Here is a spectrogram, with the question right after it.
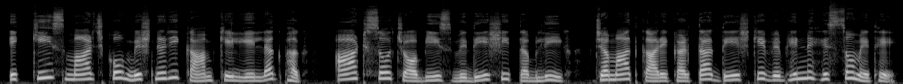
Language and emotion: Hindi, neutral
